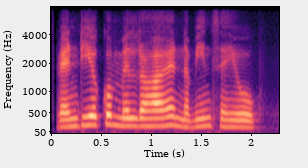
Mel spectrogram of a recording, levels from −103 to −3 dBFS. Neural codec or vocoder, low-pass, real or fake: codec, 24 kHz, 0.5 kbps, DualCodec; 7.2 kHz; fake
